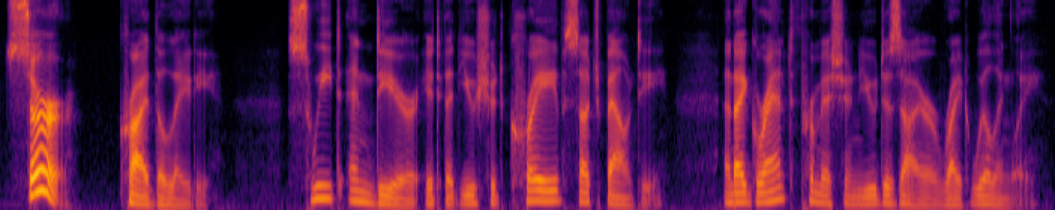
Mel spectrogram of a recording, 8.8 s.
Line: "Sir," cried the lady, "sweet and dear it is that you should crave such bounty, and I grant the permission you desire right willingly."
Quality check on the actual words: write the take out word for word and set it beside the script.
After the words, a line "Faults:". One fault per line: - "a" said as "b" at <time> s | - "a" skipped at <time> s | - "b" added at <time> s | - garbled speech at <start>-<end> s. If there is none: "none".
"Sir," cried the lady, "sweet and dear it that you should crave such bounty, and I grant permission you desire right willingly."
Faults:
- "is" skipped at 3.7 s
- "the" skipped at 6.6 s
